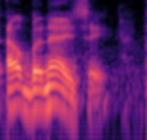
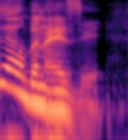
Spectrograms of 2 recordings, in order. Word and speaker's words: Albanese: Christopher Pyne actually got it right in terms of the Italian pronunciation. It's Albanese. But you don't say spaghetti bolognese, do you? So, you know. – So it is Albanese, except it's got to be pronounced that way.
